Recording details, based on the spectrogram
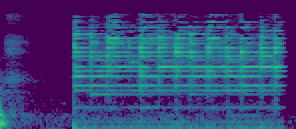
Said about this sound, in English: ring the news bell.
